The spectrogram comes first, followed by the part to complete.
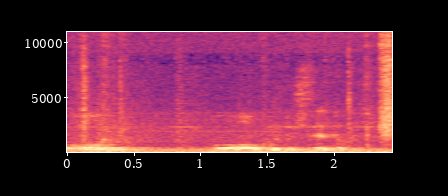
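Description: A man's low voice making short murmured sounds without clear words, once near the start and again about a second in.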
